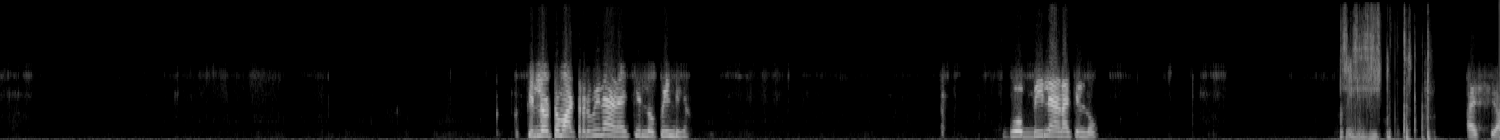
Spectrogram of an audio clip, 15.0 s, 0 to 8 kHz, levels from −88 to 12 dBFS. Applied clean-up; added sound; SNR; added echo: neural diffusion model UNIVERSE++.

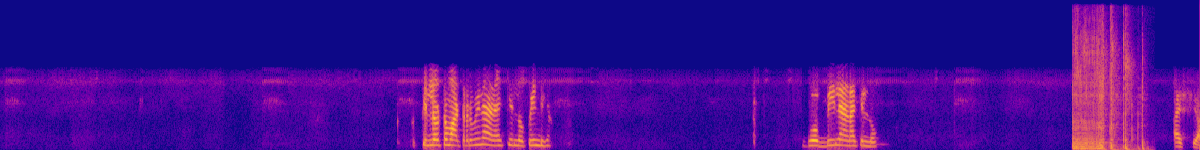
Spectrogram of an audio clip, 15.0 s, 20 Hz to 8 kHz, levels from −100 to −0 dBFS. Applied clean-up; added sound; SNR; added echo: none; Fart; 0 dB; none.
